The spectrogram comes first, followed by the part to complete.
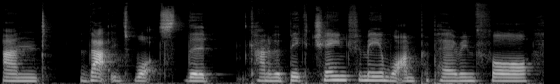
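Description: A woman with an English accent speaks at a fairly slow pace. Her fairly low voice stays monotone, with flat intonation. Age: 20s. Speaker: podcast host. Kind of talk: casual monologue.

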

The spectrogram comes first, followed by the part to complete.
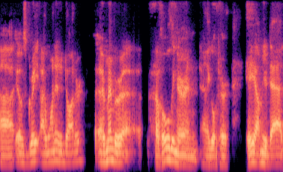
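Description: A man with a Canadian accent uses a normal speaking voice at medium pitch, a fairly quick pace and fairly even intonation. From Canada, small-town British Columbia. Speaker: hockey community organizer. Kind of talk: interview.

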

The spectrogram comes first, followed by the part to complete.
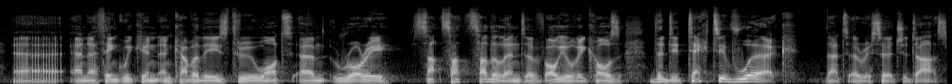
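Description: With a Bulgarian accent, a man speaks in a very deep, low pitch. His pace is fairly slow, with ordinary pitch variation. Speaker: podcast co-host, research agency founder. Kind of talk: casual chat. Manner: frequent fillers and hesitations.

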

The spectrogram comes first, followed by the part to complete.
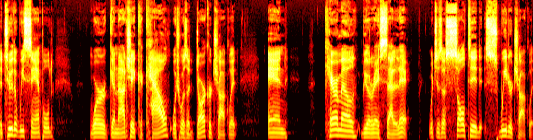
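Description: A man's medium-pitched voice with a Pennsylvania accent, long, frequent pauses and a dry, close sound with no echo in a very clean recording with a silent background. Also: ordinary pitch variation. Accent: American (Pennsylvania). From US, Pennsylvania (near Hershey). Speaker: podcast host. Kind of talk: solo storytelling podcast.

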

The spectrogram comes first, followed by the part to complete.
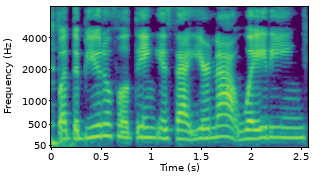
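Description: Over a silent background on a very clean recording, a woman with a normal speaking voice talks at medium pitch with fairly even intonation, the sound dry and close with no echo. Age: 30s. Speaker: podcast host. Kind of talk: casual inspirational monologue.

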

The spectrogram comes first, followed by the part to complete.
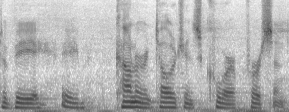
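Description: A man speaks at a fairly slow pace with fairly even intonation. Background noise is noticeable. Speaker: retired steel company chairman. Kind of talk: oral history storytelling. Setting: studio.

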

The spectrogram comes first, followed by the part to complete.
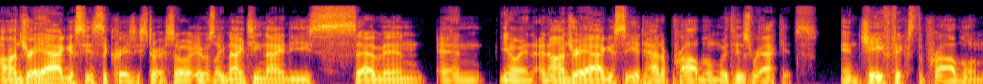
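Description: A man speaks at a moderate pace in an ordinary speaking voice, medium in pitch, with fairly even intonation and hardly any pauses. The background is quiet. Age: 50s. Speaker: tennis podcast host. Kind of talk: casual interview storytelling.

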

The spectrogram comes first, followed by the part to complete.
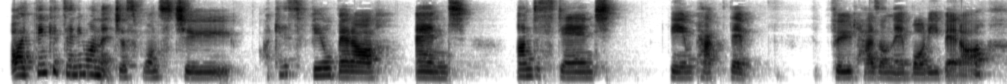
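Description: In an Australian accent, a woman speaks at a fairly slow pace and a fairly low pitch with lively intonation and long, frequent pauses. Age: 40s. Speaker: nutrition client and marathon runner. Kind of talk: casual interview. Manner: hesitant, many fillers.

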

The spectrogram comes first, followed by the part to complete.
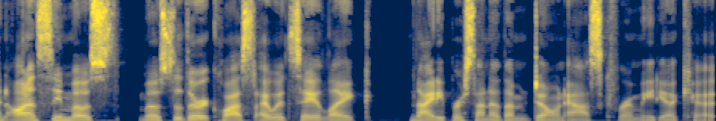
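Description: Her voice very deep and low with vocal fry, a woman talks at a fairly quick pace with ordinary pitch variation, the sound dry and close with no echo. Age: 30s. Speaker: food blogger and software engineer. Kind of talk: casual interview chat.

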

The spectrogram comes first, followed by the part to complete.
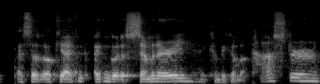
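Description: Speech rushes by very fast, its intonation lively. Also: man. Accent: Californian. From Southern California, Los Angeles area. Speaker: pastor and professor. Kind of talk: interview conversation.

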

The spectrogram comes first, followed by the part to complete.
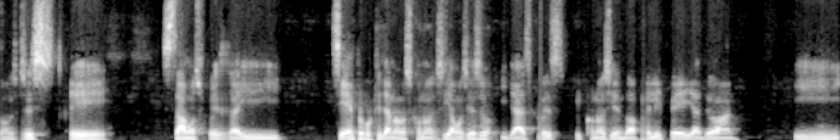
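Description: The man's dark, mellow voice sits at a fairly low pitch, with ordinary pitch variation. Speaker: accounting student, social media creator. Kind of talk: casual interview chat.

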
